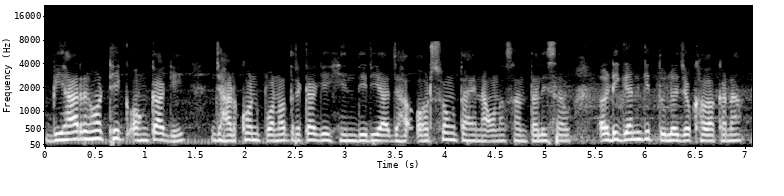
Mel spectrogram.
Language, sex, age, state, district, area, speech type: Santali, male, 18-30, West Bengal, Purba Bardhaman, rural, spontaneous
